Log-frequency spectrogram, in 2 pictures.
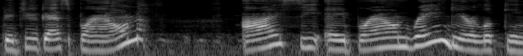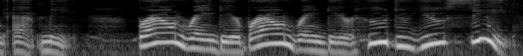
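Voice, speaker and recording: A woman reading picture books aloud to young children in an expressive, sing-song, encouraging way, often putting questions to her listeners. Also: medium pitch, slow. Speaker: children's storytime reader and teacher.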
